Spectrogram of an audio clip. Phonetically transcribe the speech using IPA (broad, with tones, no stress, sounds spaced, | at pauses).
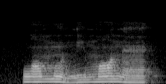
w ɔ̃˦ m ũ˦˨ n i˧ m ɔ̃˦ n ɛ̃˧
